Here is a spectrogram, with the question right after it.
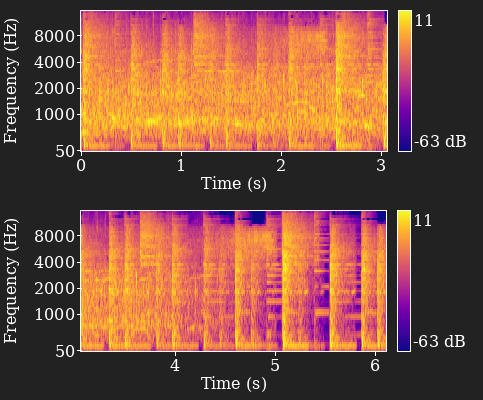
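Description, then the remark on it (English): A dense round of applause from a crowd, loud and steady at first, then thinning into scattered individual claps before it ends. “That round of applause was for you, by the way.”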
